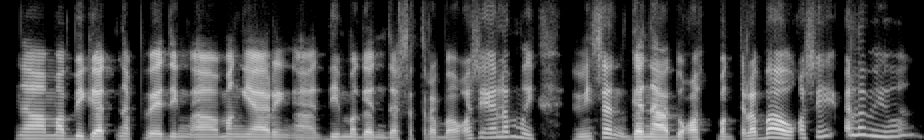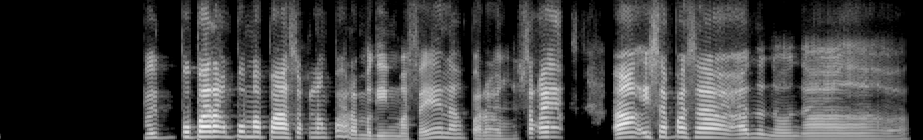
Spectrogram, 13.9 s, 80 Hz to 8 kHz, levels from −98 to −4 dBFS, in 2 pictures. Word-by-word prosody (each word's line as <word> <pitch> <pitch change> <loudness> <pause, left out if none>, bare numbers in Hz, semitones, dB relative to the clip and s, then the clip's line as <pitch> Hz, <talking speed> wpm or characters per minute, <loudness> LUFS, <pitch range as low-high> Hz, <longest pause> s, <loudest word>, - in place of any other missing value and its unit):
na 185 0 +1
mabigat 170 -3 0
na 160 - -6
pwedeng, 150 -2 -2
ah, 140 0 0
mangyaring, 135 -3 0
ah, 125 0 -6
'di 145 +2 -8
maganda 135 -3 -5
sa 130 +2 -14
trabaho. 135 -2 -7
Kasi 250 +5 -5
alam 280 +2 -4
mo, 270 - -12
eh, - - -44 0.3
minsan 155 - -4
ganado 140 -2 +2
ka 135 0 -3
magtrabaho 185 - 0
kasi 285 +9 -8
alam 395 +1 -5
mo 365 - -10
'yon? 310 +4 -12 1.2
'Pag 240 +2 -4 0.2
pu 280 - +2
parang 290 -1 +9
pumapasok 270 -3 +4
lang 255 -1 -6
para 210 -4 -5
maging 170 -3 -2
masaya 180 +11 -3
lang, 230 -1 -5
parang 180 -5 -7 0.2
So 245 - -2
kaya 270 +1 +4 0.3
ang 270 - +8
isa 275 0 0
pa 270 -1 +1
sa 245 -4 +3
ano 225 -1 -9
nun, 170 -2 -12
ah, 165 0 -8
180 Hz, 180 wpm, -23 LUFS, -, 1.2 s, parang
